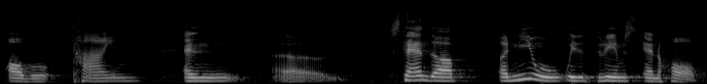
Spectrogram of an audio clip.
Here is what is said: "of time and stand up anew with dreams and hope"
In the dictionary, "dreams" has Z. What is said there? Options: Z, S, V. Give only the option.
S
